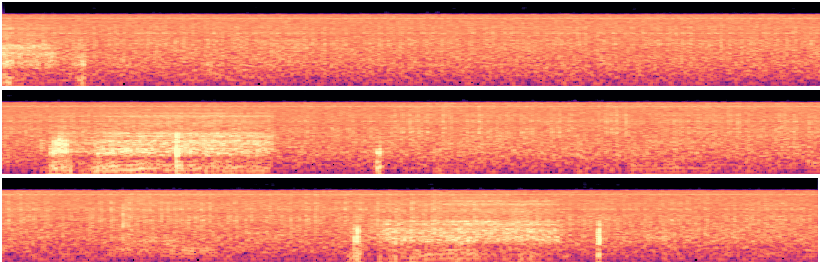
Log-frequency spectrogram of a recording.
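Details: Doberman dog snoring like a man: two rough, rasping snore breaths about nine seconds apart, each lasting around a second, over steady low background hiss.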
